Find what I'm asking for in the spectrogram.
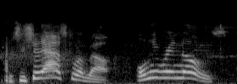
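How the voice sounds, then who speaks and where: A man's voice: very high voice, huge pitch swings, brisk, gravelly, dull audio, background noise. A man talking as a guest in casual chat, profane, rambling and heated.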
